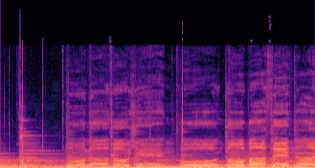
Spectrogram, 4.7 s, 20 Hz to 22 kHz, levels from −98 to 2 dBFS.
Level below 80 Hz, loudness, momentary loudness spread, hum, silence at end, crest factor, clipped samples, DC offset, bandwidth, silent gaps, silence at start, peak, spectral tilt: -30 dBFS; -16 LUFS; 5 LU; none; 0 s; 14 dB; under 0.1%; under 0.1%; 12 kHz; none; 0 s; -2 dBFS; -7.5 dB/octave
